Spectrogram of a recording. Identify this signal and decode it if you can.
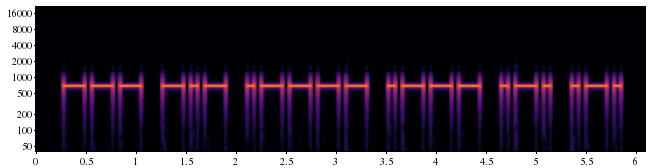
Morse code, heard as a keyed tone, about 17 wpm, 700 Hz. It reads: OK1JRR
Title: DXCC-100 Call Signs - 6 Characters - Repeated 3x - 17wpm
